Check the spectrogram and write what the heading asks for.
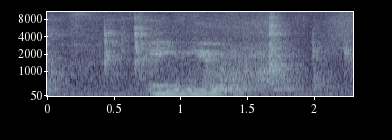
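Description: Chalk tapping and scratching on a blackboard as a formula is written, with a few sharp taps. A man's voice mutters briefly about a second in.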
